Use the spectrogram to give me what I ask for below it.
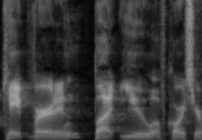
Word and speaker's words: Cape Verde: Okay, the correct English pronunciation is Cape Verde. Okay. All right. Which I thought Don't say the E ever.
